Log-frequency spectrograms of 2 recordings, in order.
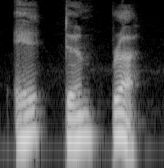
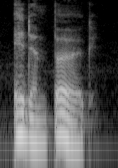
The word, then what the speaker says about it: Edinburgh: So, I want to give you all a quick tip that Edinburgh is pronounced Edinburgh, Edinburgh, like that, not Edinburgh. This is a mistake that catches many people out, so don't feel bad if you got it wrong.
